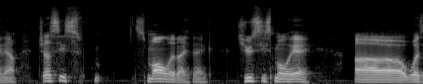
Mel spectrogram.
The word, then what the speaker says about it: Jussie Smollett: Jussie Smollett, I think. Juicy Smollett was an actor. Jussie Smollett. Jussie Smollett, yeah.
